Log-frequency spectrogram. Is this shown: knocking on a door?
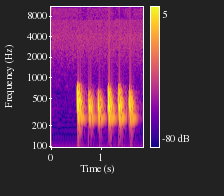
yes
